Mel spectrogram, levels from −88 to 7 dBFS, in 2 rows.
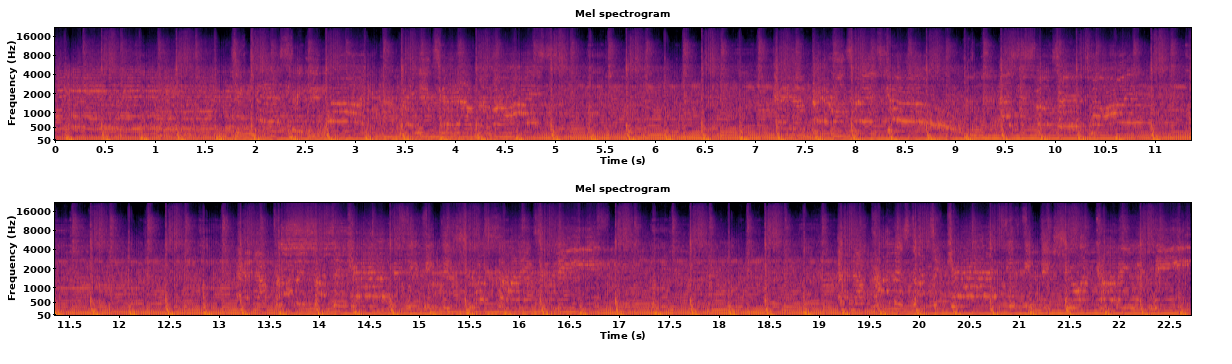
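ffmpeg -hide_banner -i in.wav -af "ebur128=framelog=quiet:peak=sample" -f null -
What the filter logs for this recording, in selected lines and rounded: Integrated loudness:
  I:         -25.2 LUFS
  Threshold: -35.2 LUFS
Loudness range:
  LRA:         0.9 LU
  Threshold: -45.2 LUFS
  LRA low:   -25.5 LUFS
  LRA high:  -24.6 LUFS
Sample peak:
  Peak:      -10.2 dBFS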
